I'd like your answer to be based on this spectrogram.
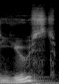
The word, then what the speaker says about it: Just: His name, I'm sure it's it's pronounced Eust,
